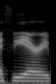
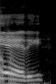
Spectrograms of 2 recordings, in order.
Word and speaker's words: Fieri: This is one of the many reasons why I've done such a 180 on Guy Fieri, because I feel like he... – Please, say his name properly. – Fieri.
